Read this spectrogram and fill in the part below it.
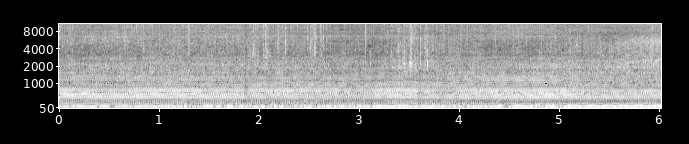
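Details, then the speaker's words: Brand-new Hyper Tough 2-cycle 18-inch straight shaft gas string trimmer (26cc per description, 22cc spoken), first use: steady high two-stroke buzz, even with no misses or surging; runs clean and healthy. "It goes to show a new one works way better, man, because this one turned on like idiot."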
